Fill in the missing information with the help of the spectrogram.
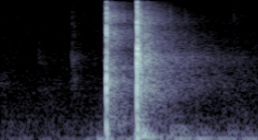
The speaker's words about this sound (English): The three of us are going to start every episode with a synchronized clap, but we're not going to count down to do it.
